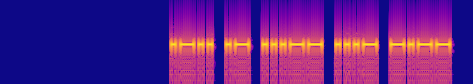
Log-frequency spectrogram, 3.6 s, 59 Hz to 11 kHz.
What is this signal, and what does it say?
Morse code, heard as a keyed tone, about 36 wpm, 700 Hz. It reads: LA3VY
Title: DXCC-100 Call Signs - 5 Characters - 35wpm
